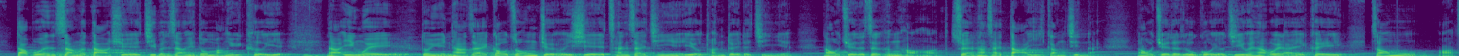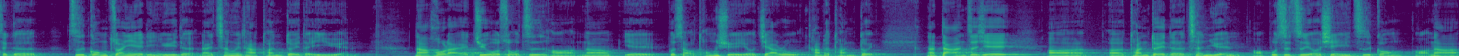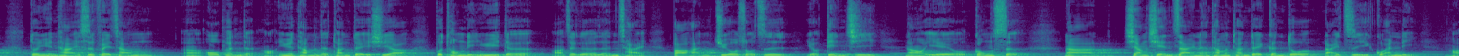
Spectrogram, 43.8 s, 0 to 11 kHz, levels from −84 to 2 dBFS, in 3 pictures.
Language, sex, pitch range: Chinese, male, 80-100 Hz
